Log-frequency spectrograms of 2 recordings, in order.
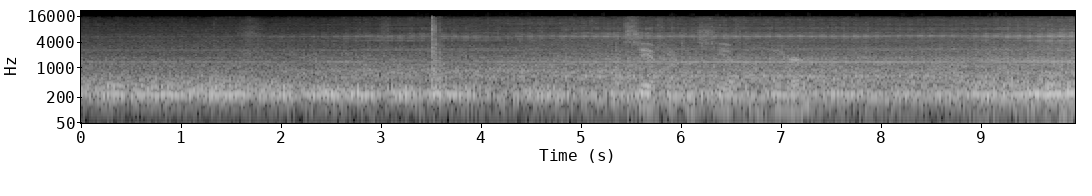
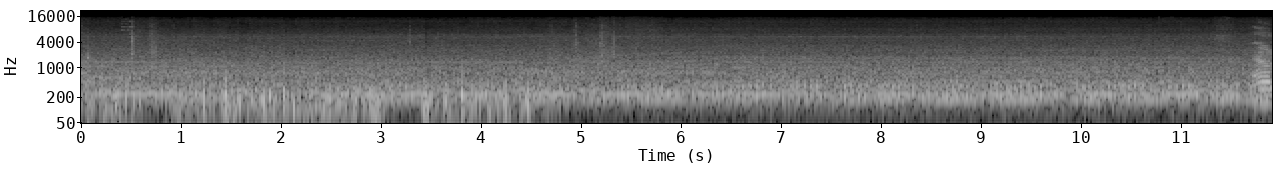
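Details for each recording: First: Probably late-1980s Emerson Quiet Kool 6,300 BTU window air conditioner after new thrust washer fitted and motor oiled: soft even fan hum with faint steady motor tone, no rattle or grind; runs quietly, strong airflow. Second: Vintage Emerson Quiet Kool 6,300 BTU window air conditioner with rotary compressor, running: steady fan drone with a low hum and faint buzzing vibration; the motor shaft moves in and out, and the owner thinks a thrust washer is worn.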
